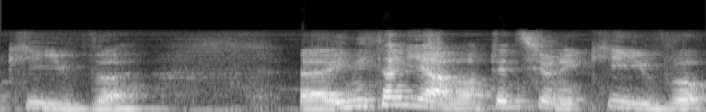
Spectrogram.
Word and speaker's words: Київ: che gli ucraini scrivono in questa forma e pronunciano kim in italiano attenzione chi lo può essere traslitterato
